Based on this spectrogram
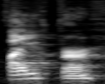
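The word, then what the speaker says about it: Pfeiffer: a rare genetic syndrome called Fifer syndrome and it's spelled p f i FF e r um and I'm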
